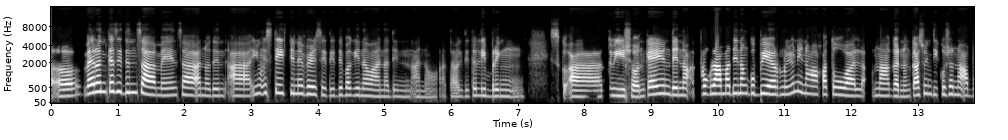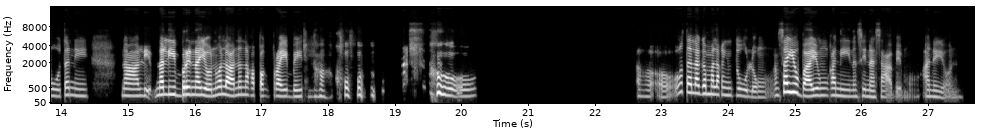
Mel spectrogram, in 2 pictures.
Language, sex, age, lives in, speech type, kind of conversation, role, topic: Filipino, female, 20-24, Philippines, conversation, unstructured, none, Ano ang paborito mong programa ng gobyerno at bakit?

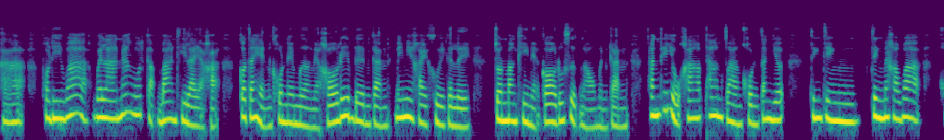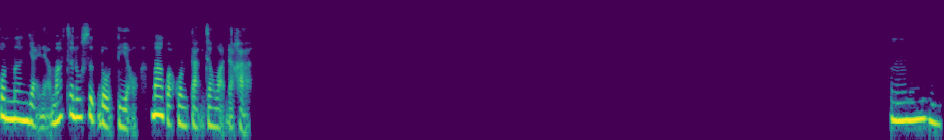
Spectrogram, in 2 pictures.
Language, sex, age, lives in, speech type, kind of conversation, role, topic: Thai, female, 20-24, Thailand, read, expert-assistant, asker, จริงหรือไม่ที่คนในเมืองใหญ่มีแนวโน้มจะรู้สึกโดดเดี่ยวมากกว่าคนในชนบท?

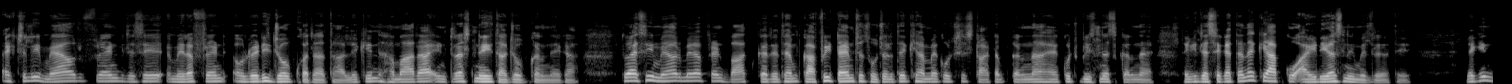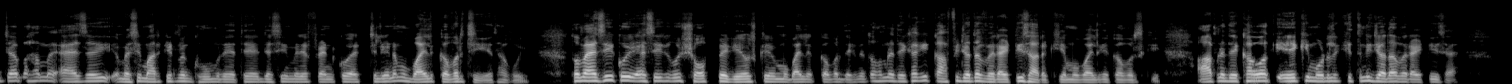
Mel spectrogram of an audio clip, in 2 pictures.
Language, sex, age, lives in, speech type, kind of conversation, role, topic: Hindi, male, 20-24, India, conversation, podcast, guest, Kab tumne koi bada risk liya aur uska result kya tha?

